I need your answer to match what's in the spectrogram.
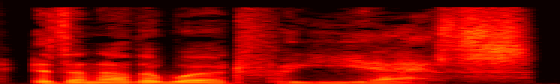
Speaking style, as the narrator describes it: Klaus explained quietly

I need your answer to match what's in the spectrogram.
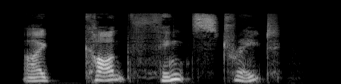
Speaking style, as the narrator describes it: said Hugh in his thick, drunken voice

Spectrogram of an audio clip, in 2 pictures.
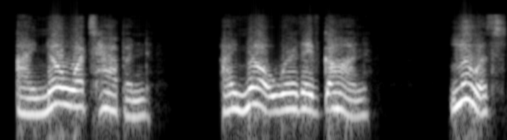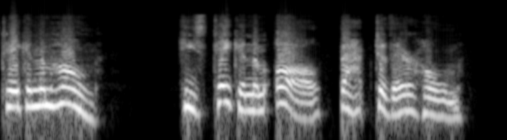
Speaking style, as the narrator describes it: shouted

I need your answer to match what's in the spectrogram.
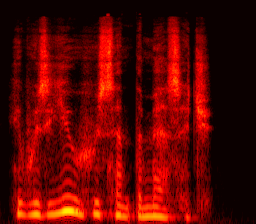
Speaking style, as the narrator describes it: Gale whispered

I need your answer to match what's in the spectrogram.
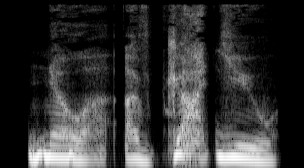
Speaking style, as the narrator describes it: Carly Beth shrieked, her voice deep, raspy, evil

